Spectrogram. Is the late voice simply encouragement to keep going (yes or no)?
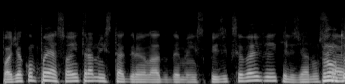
no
